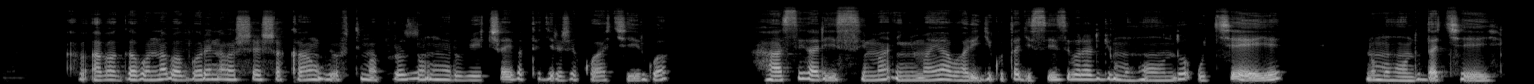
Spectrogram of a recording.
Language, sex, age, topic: Kinyarwanda, female, 25-35, finance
